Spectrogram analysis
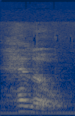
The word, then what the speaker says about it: hello: aquí la th bien hello como verán la h se pronuncia verdad como como exhalando no es totalmente muda déjalo goodbye sería adiós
